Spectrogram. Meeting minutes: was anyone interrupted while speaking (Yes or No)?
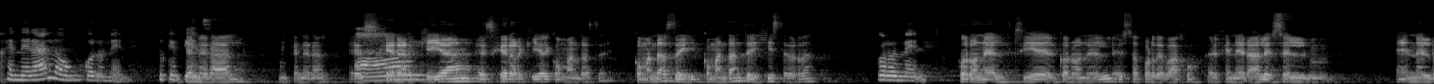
Yes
